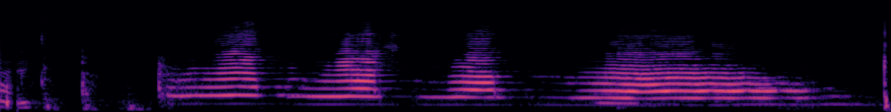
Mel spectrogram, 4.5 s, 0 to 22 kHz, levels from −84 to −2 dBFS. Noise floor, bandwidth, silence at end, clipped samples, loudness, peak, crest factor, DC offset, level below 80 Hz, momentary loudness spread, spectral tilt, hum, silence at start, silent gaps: -59 dBFS; 10.5 kHz; 0 s; under 0.1%; -36 LUFS; -22 dBFS; 16 dB; under 0.1%; under -90 dBFS; 17 LU; -2.5 dB/octave; none; 0 s; none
